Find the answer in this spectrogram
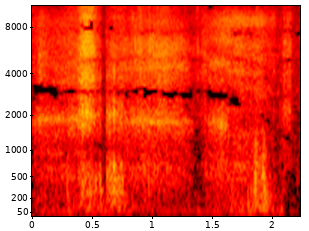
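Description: A bare hand scraping and brushing packed snow away from a buried gas pipe, soft crunching rustles, with a man breathing hard from digging.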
